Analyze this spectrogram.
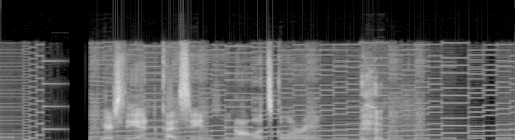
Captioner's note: laughs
